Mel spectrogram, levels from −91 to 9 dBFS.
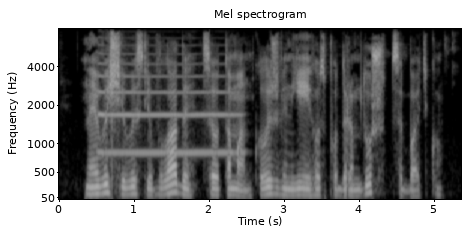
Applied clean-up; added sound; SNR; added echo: none; Trumpet; 10 dB; none.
